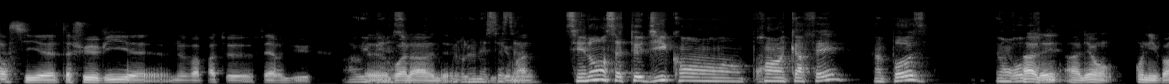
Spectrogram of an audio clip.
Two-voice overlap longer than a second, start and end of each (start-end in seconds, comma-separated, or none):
3.6-5.4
